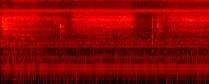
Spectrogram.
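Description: Low, steady electrical hum with a faint hiss from the sewer inspection camera's recording system.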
